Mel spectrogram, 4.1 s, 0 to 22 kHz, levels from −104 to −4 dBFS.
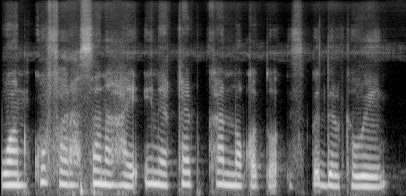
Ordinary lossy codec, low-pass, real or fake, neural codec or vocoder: none; none; fake; codec, 44.1 kHz, 7.8 kbps, DAC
